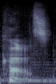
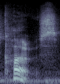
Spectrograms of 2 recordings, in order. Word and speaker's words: clothes: for like 400 years the correct way to pronounce clothes is close and it's that is the way it's been for a long time so because I'm wrong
